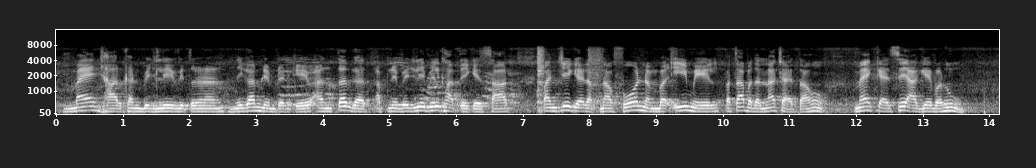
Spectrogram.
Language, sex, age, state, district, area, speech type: Hindi, male, 60+, Uttar Pradesh, Sitapur, rural, read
